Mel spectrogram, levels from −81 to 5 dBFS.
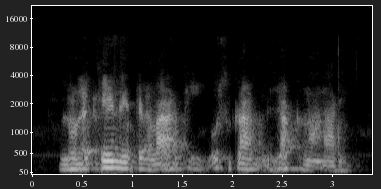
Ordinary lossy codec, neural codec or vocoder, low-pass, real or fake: AAC, 48 kbps; codec, 24 kHz, 1.5 kbps, HILCodec; 10.8 kHz; fake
